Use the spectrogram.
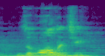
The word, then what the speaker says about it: zoology: before them for example zoology zoology here allah and she are already di syllabic therefore ah that means the syllable just before them has received the stress so the word is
